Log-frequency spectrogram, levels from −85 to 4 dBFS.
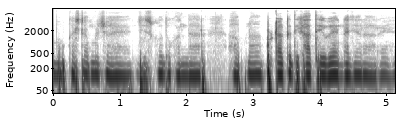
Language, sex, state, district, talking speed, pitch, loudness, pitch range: Hindi, male, Punjab, Pathankot, 165 wpm, 130 Hz, -19 LUFS, 125-135 Hz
